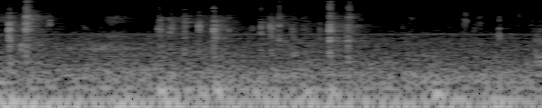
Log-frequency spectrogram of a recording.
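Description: Faint, scattered keystrokes on a computer keyboard, a handful of key presses at irregular intervals.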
